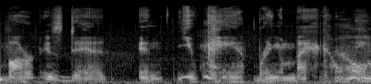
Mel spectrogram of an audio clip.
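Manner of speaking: slow, raspy, unsympathetic wife impression; Marge Simpson. Wife to grieving husband, mock cold finality. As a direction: drag it out coldly in a cartoon rasp. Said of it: "Marge having no sympathy for him".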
